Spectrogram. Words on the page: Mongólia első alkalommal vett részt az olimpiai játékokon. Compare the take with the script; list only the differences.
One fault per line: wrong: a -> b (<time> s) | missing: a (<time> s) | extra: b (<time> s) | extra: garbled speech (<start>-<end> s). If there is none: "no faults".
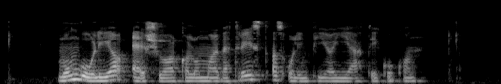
no faults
